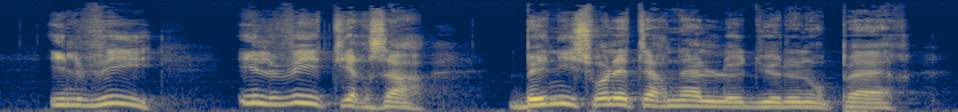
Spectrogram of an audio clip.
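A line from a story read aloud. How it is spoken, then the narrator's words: Exclaiming. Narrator (French): s'écria-t-il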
